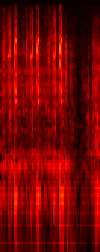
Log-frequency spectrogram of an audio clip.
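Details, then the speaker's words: Sewing machine stitching microfiber with a burred needle: slow stitching, about three stitches a second, each with a hard jerky knock as if punching through foil; a burr can catch thread fibers, skip stitches and damage fabric. "Now I put on a barbed needle. I hope you can hear some sort of jerking or knocking sounds. It's as if the needle was breaking through the foil."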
